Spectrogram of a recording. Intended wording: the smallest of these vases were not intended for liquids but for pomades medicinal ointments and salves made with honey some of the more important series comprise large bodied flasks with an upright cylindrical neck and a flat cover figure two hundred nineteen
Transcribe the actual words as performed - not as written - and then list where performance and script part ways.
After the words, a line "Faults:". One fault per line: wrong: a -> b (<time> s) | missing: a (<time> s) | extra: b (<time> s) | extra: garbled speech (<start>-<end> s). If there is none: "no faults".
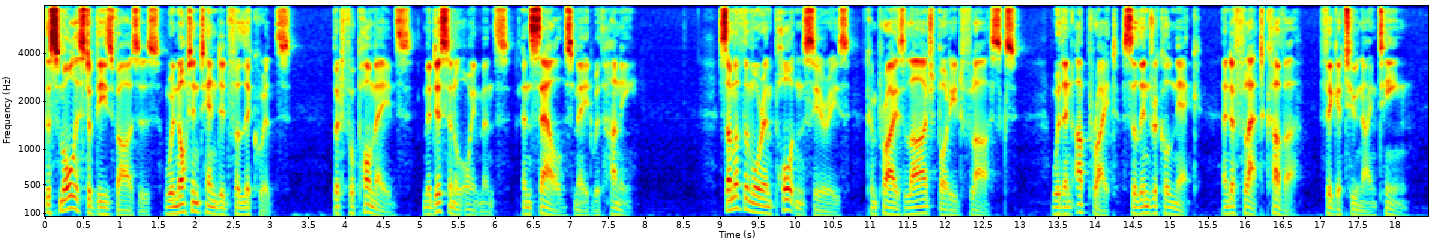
the smallest of these vases were not intended for liquids but for pomades medicinal ointments and salves made with honey some of the more important series comprise large bodied flasks with an upright cylindrical neck and a flat cover figure two hundred nineteen
Faults:
no faults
